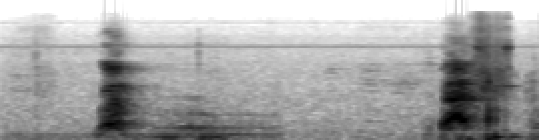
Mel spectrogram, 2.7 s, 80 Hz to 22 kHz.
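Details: Corgi barking: two sharp, bright barks about 1.7 seconds apart, the second louder and slightly longer, over a quiet room background with a faint steady high tone.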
